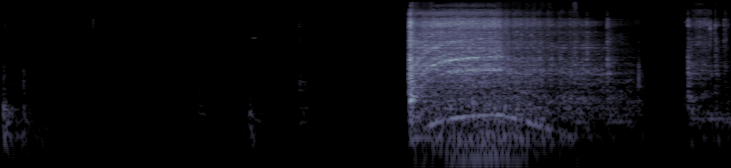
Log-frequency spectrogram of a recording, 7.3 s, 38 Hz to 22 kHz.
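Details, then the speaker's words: Troy-Bilt snowblower no-start: one pull of about 2.5 s spins the engine over but it never fires. The tank has gas and there is spark, so a dirty carburetor is suspected. "and we got spark so i suspect it's something carburetor related"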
